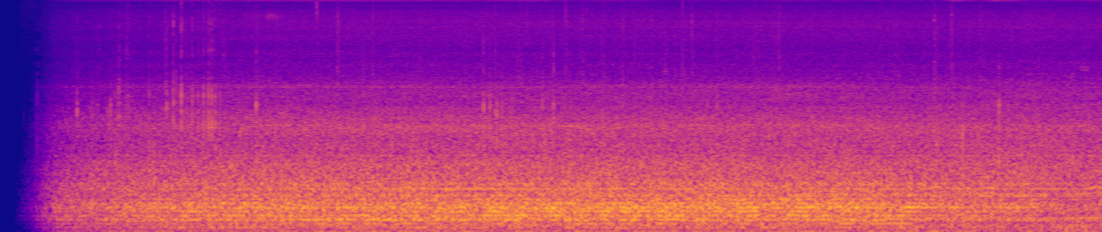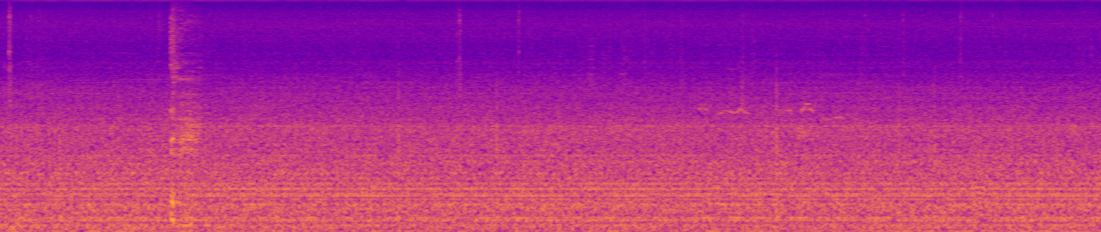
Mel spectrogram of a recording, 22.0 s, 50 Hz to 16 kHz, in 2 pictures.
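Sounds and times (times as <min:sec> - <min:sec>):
turboprop engine hum in cabin: 0:00.2 - 0:22.0.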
